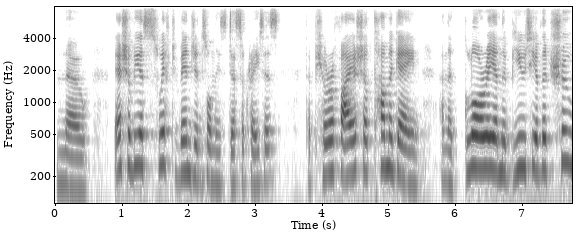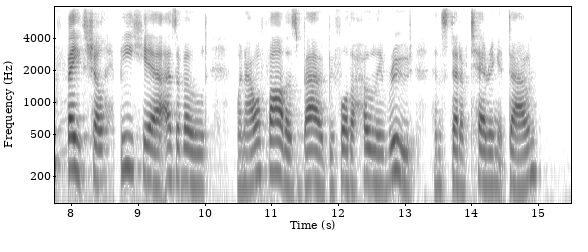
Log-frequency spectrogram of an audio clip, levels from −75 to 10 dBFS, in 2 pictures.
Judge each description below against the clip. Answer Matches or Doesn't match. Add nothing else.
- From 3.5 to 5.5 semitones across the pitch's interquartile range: Matches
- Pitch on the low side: Doesn't match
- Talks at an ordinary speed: Matches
